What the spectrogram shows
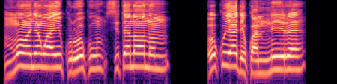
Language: Igbo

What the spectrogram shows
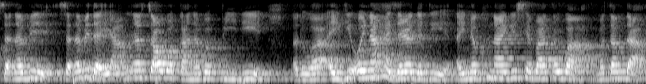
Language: Manipuri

